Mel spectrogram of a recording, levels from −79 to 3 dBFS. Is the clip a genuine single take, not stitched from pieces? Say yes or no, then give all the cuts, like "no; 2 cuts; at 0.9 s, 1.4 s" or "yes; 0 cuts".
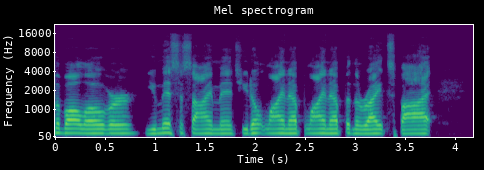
no; 1 cut; at 2.5 s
